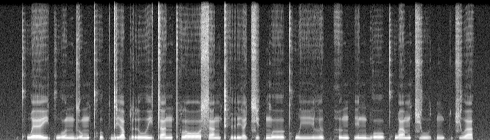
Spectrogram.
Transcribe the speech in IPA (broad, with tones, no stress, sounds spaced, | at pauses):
kʰ w ɛː˥˩ j k w o˨˩ n d o˧ m kʰ u˥˩ k̚ d i˥˩ a̯ p r uː˧ j t a˥˩ n pʰ l ɔː˥˩ s a˧ ŋ kʰ r i˩˦ a̯ t͡ɕ e˦˥ k̚ m ɤː˥˩ kʰ w iː˨˩ l ɯ˦˥ k̚ h ɯ˦˥ ŋ ʔ i˧ n b oː˧ kʰ w a˦˥ m t͡ɕ uː˨˩ t̚ ŋ u˦˥ k̚ t͡ɕ u˧ a̯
